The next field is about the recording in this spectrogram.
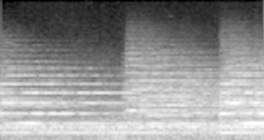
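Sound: church bells ringing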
